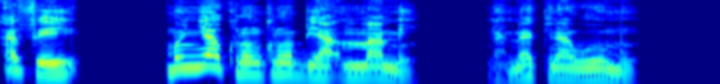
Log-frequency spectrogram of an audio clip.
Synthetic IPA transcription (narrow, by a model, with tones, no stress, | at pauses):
æ˦fe˨i˦ | mʊ̃˦ɲ˦ɲɛ̃˦kʰʊ˨ɾʊ̃˦ŋ̩˦kʰʊ˦ʊ̃˦bɪ˦a˦m̩˦mã˦mɪ̰̃˨ | nã̰˨mɛ̃˦tʰɪ˨nã˨wo˦mṵ̃˨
